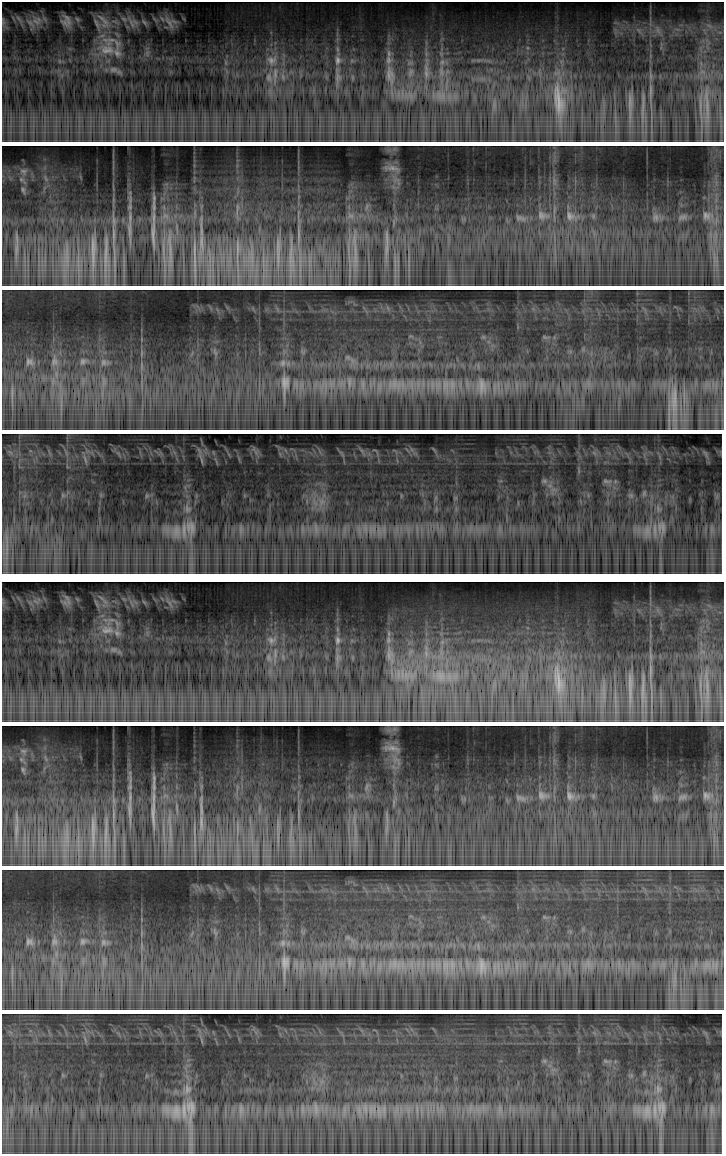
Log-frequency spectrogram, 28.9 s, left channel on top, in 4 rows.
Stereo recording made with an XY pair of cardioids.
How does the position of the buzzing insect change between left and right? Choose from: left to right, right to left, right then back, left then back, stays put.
left then back.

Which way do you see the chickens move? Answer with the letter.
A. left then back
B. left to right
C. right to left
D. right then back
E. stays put
E.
